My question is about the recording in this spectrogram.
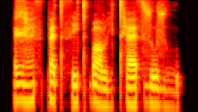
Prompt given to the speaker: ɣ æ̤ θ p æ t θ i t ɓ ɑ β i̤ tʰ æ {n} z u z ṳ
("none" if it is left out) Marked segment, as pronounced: θ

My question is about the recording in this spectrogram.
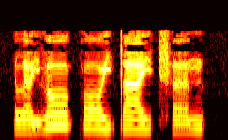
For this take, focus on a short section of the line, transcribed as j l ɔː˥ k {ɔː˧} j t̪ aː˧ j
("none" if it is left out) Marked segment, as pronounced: ɔː˧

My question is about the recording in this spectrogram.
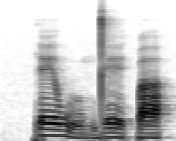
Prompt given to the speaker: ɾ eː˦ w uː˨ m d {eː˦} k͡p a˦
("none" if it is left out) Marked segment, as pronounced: eː˦˨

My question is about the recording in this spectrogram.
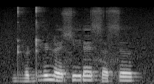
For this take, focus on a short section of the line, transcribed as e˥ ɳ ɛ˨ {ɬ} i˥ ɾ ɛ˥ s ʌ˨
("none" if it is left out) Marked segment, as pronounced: ɬ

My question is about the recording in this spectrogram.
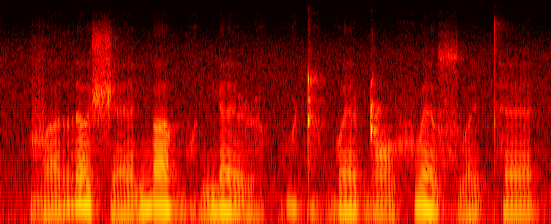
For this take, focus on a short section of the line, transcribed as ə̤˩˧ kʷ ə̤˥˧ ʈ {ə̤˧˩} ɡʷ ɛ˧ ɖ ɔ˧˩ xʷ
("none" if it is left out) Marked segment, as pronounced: ə̤˧˩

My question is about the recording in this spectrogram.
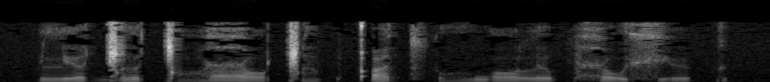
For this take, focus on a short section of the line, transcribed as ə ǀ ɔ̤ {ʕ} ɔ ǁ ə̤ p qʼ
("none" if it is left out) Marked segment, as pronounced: ʕ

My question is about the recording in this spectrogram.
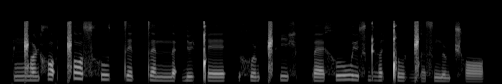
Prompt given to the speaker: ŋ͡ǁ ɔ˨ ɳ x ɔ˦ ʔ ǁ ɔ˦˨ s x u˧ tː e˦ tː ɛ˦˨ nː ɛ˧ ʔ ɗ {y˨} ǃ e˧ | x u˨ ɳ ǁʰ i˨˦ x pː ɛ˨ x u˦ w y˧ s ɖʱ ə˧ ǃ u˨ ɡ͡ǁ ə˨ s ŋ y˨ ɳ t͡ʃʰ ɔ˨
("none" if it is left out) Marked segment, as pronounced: y˧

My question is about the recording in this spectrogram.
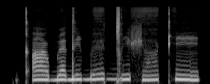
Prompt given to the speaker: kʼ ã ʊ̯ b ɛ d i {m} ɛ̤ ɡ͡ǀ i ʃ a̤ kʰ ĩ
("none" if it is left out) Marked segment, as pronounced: b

